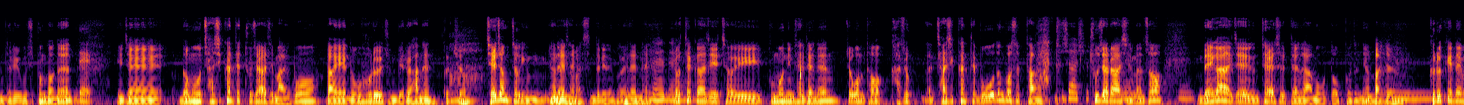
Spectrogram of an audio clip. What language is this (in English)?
Korean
